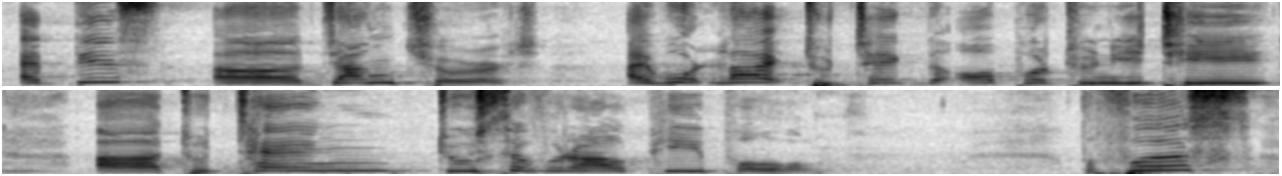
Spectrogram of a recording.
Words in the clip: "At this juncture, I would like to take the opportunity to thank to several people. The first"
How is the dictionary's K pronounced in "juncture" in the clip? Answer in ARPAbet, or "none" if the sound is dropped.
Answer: none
